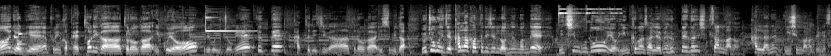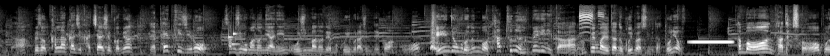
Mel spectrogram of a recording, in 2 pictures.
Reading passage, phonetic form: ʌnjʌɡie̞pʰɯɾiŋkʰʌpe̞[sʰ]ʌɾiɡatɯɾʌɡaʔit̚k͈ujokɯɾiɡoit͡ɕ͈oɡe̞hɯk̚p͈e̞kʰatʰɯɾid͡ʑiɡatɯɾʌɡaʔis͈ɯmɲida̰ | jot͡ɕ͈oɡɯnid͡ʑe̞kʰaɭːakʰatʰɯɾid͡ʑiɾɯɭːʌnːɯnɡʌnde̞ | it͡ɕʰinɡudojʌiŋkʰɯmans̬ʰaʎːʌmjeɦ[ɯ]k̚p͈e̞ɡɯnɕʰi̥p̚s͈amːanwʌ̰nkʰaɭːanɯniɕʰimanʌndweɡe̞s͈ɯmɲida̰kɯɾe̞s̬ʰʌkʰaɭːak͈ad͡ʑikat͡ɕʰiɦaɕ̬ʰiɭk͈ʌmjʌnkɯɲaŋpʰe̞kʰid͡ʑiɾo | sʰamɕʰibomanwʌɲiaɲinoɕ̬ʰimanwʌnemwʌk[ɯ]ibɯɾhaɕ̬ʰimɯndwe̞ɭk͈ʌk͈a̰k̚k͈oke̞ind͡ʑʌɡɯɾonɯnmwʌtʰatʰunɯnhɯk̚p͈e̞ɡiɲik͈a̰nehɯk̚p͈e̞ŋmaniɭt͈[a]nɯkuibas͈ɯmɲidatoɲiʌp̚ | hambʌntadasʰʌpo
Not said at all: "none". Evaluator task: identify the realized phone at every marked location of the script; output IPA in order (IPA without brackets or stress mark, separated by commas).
tʰ, ɯ, u, a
